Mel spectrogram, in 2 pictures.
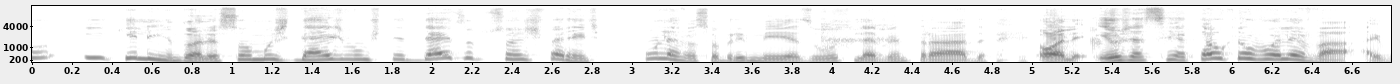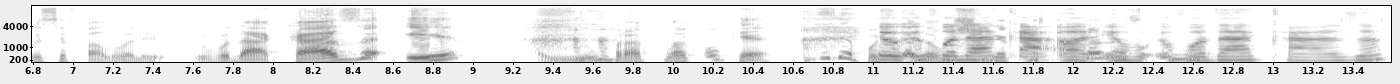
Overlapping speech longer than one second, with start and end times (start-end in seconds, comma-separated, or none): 11.0-12.7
